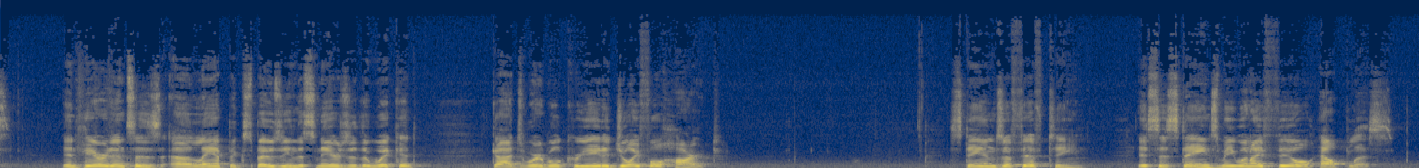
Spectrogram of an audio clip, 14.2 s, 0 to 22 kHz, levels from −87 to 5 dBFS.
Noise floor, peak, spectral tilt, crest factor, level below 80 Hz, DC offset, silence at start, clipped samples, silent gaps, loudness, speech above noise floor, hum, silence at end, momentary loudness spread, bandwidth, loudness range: -49 dBFS; 0 dBFS; -5 dB/octave; 16 dB; -62 dBFS; under 0.1%; 0 s; under 0.1%; none; -15 LUFS; 35 dB; none; 0.3 s; 12 LU; 15 kHz; 6 LU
